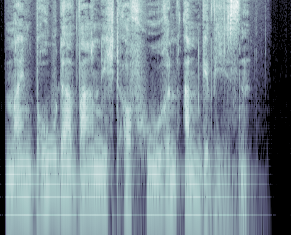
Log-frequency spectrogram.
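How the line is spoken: Loud theatrical declaiming. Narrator (German): Dann sagte sie laut, als deklamiere sie auf der Bühne

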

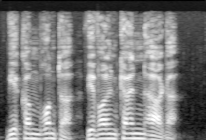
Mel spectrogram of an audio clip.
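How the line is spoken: Man calling from above. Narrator (German): rief ein Mann von der Tür oben an der Treppe

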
